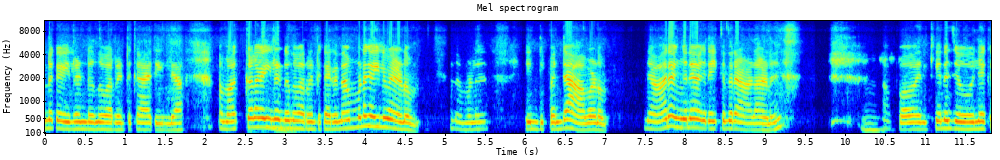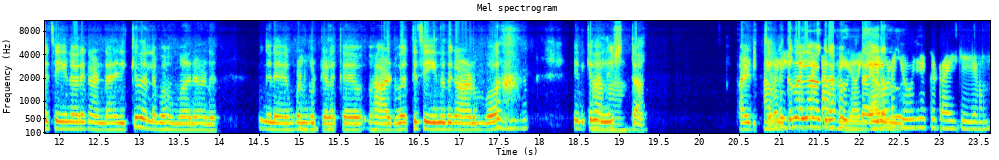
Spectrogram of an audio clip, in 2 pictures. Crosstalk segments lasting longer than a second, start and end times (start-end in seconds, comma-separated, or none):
20.9-22.5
